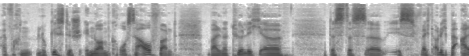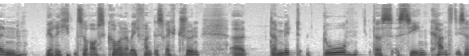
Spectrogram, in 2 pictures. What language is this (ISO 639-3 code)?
deu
